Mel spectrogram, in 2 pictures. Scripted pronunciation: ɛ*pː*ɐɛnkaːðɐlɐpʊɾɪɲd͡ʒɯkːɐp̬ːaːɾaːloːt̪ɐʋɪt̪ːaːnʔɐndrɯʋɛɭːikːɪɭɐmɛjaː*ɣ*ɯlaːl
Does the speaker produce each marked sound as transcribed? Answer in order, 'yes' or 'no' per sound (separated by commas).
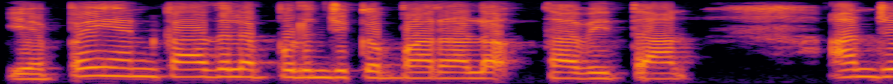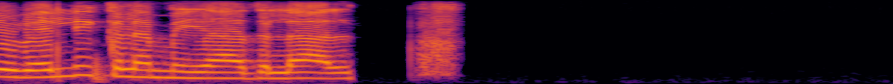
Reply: yes, no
